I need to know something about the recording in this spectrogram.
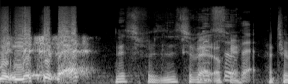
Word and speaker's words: Nitzevet: And that's how do you pronounce her name again? Her name is Nitzevet.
